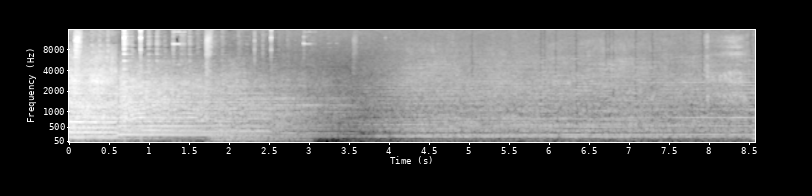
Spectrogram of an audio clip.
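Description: Formula 3 open-wheel race cars lapping Donington Park in iRacing, with a high-revving engine whine that drops in pitch and fades, then a steadier, quieter engine drone that carries on alone.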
